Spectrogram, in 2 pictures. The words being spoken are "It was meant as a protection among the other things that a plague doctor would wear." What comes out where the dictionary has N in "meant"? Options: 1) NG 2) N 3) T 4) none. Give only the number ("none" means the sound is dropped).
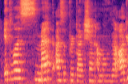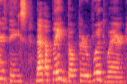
4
